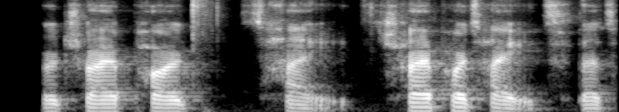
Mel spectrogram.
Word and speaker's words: tripartite: Or tripartite.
